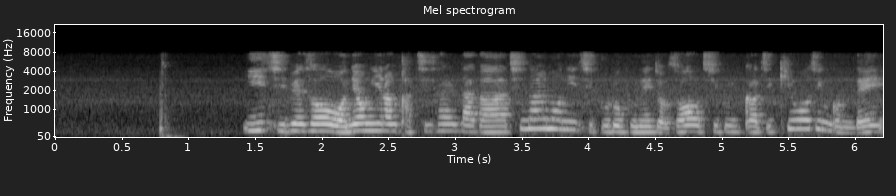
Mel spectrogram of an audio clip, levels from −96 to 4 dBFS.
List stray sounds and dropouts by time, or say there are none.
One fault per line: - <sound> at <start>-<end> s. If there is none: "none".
- squeak at 0.8-1.0 s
